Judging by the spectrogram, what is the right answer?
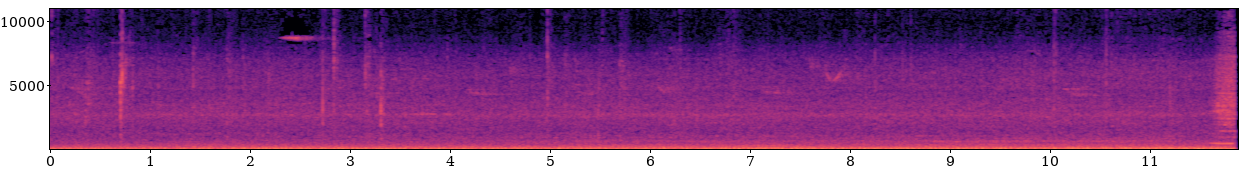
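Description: Outdoor background: a steady low rumble with scattered faint clicks, and a short pitched call right at the end.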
